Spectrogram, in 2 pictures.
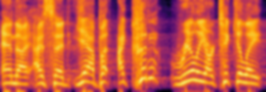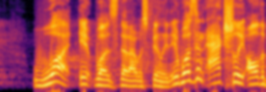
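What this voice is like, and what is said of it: Usual voice. Nothing is said of it.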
